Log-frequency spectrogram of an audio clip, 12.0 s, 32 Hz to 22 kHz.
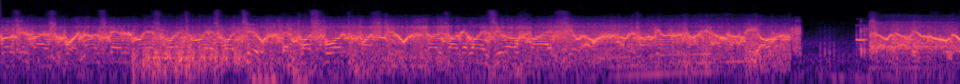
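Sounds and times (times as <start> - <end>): voice over radio: 0.0 - 10.0, 10.8 - 12.0.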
